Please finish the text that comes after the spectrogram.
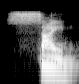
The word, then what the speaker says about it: sin: Theta this word seen it's pronounced as sign okay sign okay so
